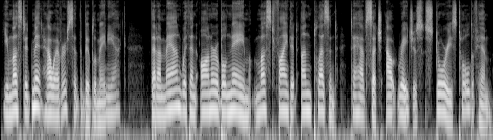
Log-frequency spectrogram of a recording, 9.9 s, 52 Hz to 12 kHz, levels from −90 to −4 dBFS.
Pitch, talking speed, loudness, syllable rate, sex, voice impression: 145 Hz, 160 wpm, -20 LUFS, 4.6 syllables/s, female, feminine, adult-like, slightly intellectual, calm, slightly elegant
